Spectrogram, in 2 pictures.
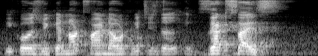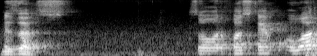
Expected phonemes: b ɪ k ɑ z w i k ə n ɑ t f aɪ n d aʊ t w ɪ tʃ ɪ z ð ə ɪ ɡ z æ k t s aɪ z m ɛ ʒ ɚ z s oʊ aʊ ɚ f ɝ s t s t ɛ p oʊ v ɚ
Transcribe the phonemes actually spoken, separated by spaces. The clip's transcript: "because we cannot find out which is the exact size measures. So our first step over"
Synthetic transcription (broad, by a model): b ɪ k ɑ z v i k ə n ɑ t f aɪ n d aʊ t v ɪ tʃ ɪ z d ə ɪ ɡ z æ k t s aɪ z m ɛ z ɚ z s oʊ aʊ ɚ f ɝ s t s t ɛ p oʊ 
